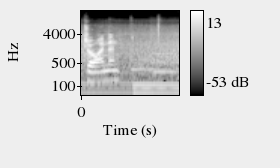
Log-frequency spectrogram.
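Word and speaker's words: Drymen: So 12 miles in, and I'm just walking into the town of Dryman, that's how you say it.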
